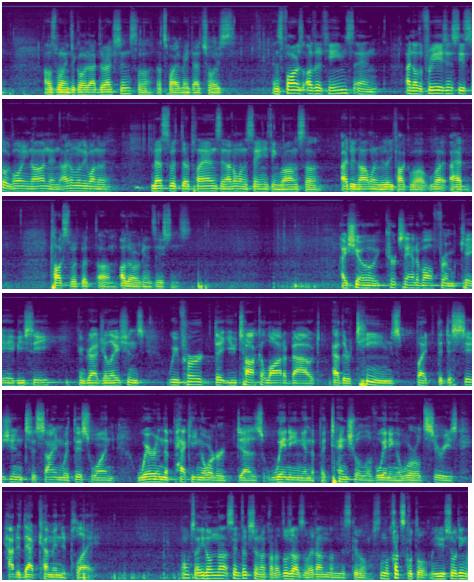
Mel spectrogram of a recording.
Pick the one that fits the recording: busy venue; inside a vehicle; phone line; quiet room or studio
busy venue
